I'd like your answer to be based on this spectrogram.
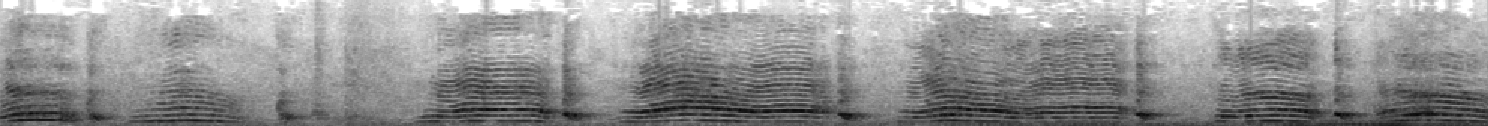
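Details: Vigorous newborn cry of a baby girl just after a natural vaginal birth with a looped umbilical cord: strong, rhythmic loud bursts with quick breaths between.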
